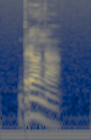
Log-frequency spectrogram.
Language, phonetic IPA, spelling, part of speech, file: Polish, [ˈbrɔ̃na], brona, noun, Pl-brona.ogg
